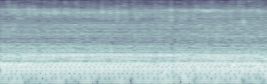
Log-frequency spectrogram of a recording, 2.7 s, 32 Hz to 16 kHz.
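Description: A Mercury 9.9 outboard motor idles steadily just after start-up, a close, even low rumble that runs unbroken throughout.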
